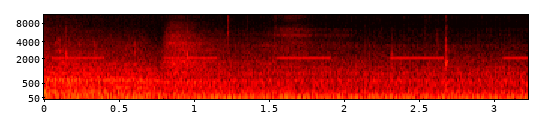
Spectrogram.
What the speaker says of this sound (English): that's an annoying truck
